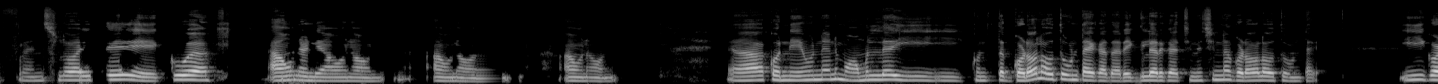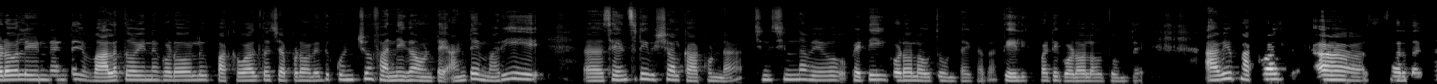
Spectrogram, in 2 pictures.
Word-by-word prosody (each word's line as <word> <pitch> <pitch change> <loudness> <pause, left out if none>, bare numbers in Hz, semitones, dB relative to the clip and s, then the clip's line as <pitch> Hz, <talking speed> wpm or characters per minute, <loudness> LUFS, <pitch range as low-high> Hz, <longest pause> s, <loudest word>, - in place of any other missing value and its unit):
ఫ్రెండ్స్‌లో 180 +3 -6
అయితే 195 +2 -1 0.4
ఎక్కువ 215 +7 +2 0.9
అవునండి. 190 -2 +1
అవునవును. 160 -2 -4 0.6
అవునవునండి. 145 -4 -6 0.6
అవునవును. 160 -3 -5 1.2
యాహ్! 190 +2 +3
కొన్ని 200 -1 +2
ఏమున్నాయని 220 +3 0
మామూలుగా 210 +4 +1 0.2
ఈ - - -6 0.3
ఈ - - -7 0.3
కొంత 185 +1 -6 0.2
గొడవలు 200 +9 +6
అవుతూ 240 0 +2
ఉంటాయి 195 -3 +4
కదా! 170 -1 -1
రెగ్యులర్‌గా 180 +2 +2
చిన్న 185 -1 -6
చిన్న 215 0 -1
గొడవలవుతూ 180 0 +2
ఉంటాయి. 160 - -10 0.9
ఈ - - 0 0.2
గొడవలేంటంటే 215 +1 +2 0.2
వాళ్ళతో 180 +5 +3
అయిన 205 0 -2
గొడవలు 195 +1 0 0.2
పక్కవాళ్ళతో 185 +2 -1
చెప్పడమనేది 185 +2 -3
కొంచెం 220 +4 -2
ఫన్నీ‌గా 195 0 +1
ఉంటాయి. 170 - -4
అంటే 200 +8 0 0.2
మరీ 220 +9 -3 0.8
ఆహ్, 175 0 0
సెన్సిటివ్ 225 +4 0
విషయాలు 215 -3 -2
కాకుండా 165 -2 -5 0.3
చిన్న 215 -1 -6
చిన్నవేవో 215 -4 -3 0.2
పెట్టి 185 +5 0 0.2
గొడవలవుతూ 180 -1 0
ఉంటాయి 160 0 -12
కదా! - - -14
తేలికపాటి 175 +1 -3
గొడవలవుతూ 160 0 -3
ఉంటాయి. 170 +3 -16 0.7
అవి 245 +6 +5
పక్కవాళ్ళతో 245 +4 +5 0.3
ఆ! - - +11 0.6
సరదాగ 180 -1 -1
185 Hz, 110 wpm, -23 LUFS, 175-215 Hz, 1.2 s, ఆ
